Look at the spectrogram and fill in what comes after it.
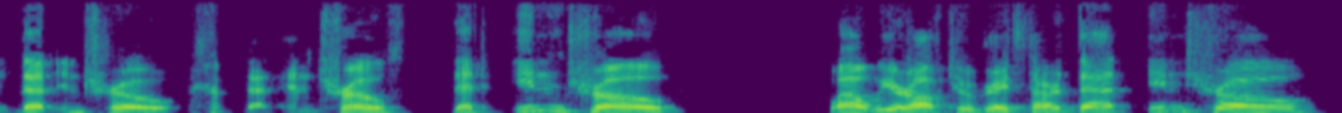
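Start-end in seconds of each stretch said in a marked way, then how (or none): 0.1-3.3 slow, deliberate "intro"; careful retry. Real, not acted. Host retrying the word he fumbled, slow and careful. 5.4-6.6 "intro" drawn out very slowly, pitched higher; deliberate retry. Real, not acted. Host resuming after a bad start, slow and deliberate. Repeats fumbled word with care.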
